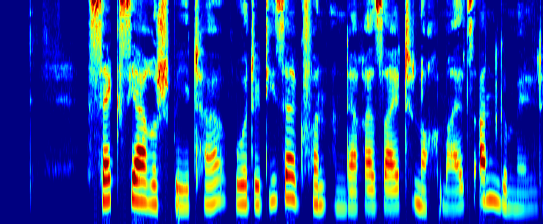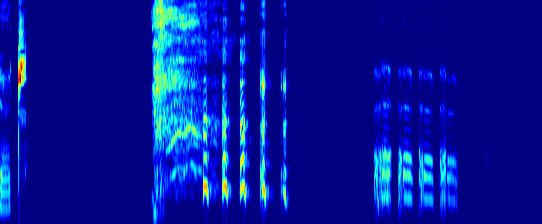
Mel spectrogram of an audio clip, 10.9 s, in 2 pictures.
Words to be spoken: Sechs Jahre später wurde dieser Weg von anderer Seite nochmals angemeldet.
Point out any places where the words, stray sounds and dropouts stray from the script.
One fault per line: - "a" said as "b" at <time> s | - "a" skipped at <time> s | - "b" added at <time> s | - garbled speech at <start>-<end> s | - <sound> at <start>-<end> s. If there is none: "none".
- "Weg" skipped at 3.0 s
- laugh at 6.9-8.3 s
- laugh at 9.2-10.0 s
